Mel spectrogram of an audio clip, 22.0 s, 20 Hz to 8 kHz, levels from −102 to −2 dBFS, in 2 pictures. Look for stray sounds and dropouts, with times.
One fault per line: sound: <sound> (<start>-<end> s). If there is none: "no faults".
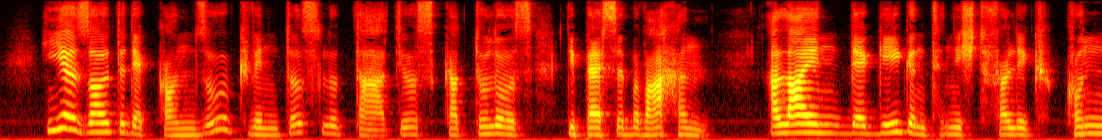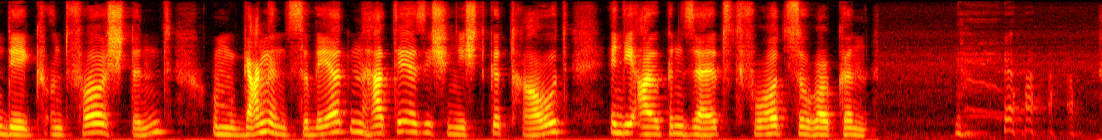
sound: laugh (20.6-21.9 s)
